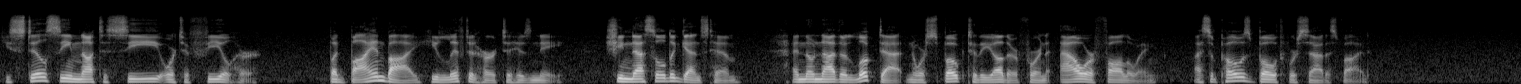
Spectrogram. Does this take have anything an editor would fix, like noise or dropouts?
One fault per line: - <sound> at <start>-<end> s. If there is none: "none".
none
